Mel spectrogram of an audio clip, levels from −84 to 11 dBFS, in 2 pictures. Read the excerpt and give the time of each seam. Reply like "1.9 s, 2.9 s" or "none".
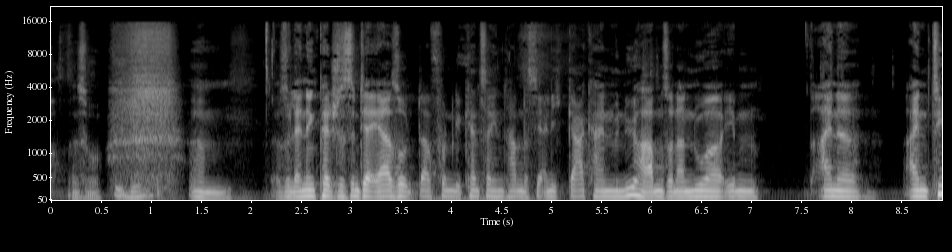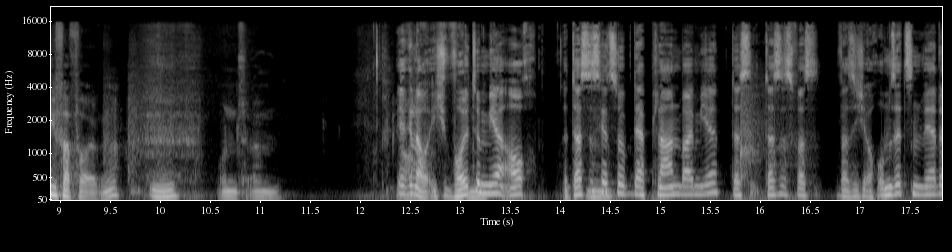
none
